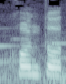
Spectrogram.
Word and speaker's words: Konto: Ingat ya bacanya jangan kebelabasan, Konto Furniture, Konto tanpa L.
